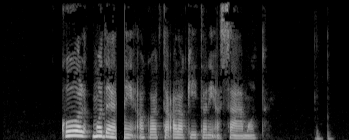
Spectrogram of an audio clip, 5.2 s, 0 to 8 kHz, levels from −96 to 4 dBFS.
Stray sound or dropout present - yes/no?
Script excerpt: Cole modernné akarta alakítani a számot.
yes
